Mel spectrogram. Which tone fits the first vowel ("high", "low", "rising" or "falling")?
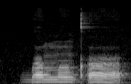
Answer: high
